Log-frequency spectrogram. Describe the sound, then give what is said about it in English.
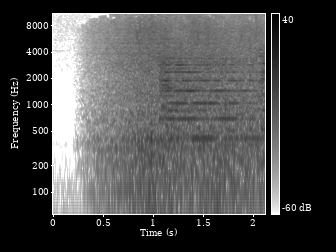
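University tower bells ring in Austin, Texas. The sound swells in after a brief silence, then holds as a full, dense peal with layered tones that linger and overlap. “Those are the tower bells of the University of Texas in Austin.”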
